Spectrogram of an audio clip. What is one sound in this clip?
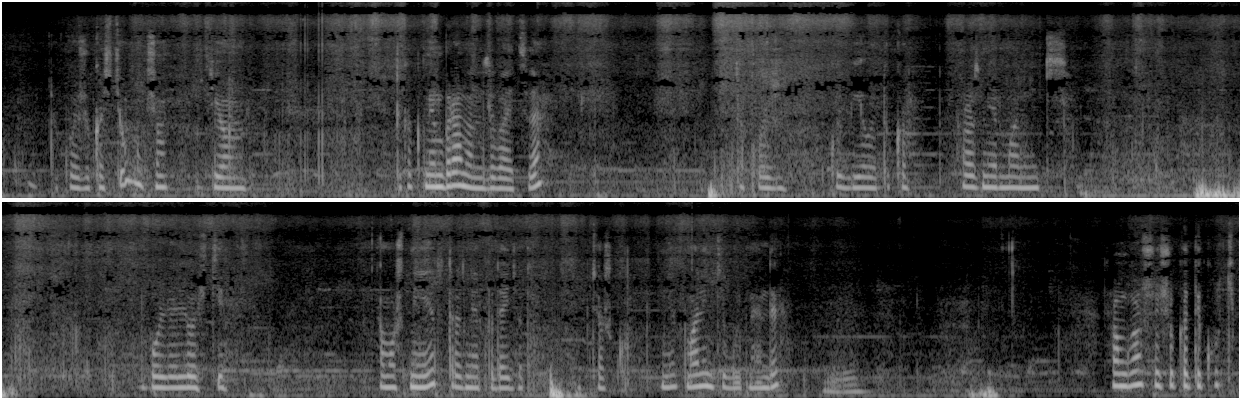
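Jacket fabric rustles as a hand handles it.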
